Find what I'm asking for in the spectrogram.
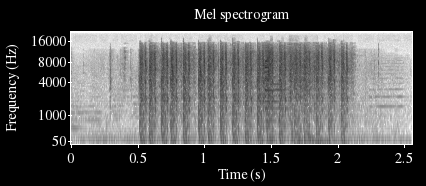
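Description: Loud, rapid bursts of automatic gunfire from the video game PUBG Mobile, a dense string of shots lasting about a second and a half before cutting off into quiet background.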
